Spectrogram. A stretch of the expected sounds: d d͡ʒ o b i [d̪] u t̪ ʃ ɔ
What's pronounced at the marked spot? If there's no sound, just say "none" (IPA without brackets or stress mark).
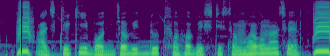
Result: d̪ː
